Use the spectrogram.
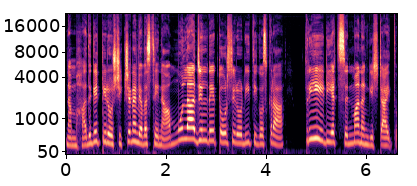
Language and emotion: Kannada, happy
